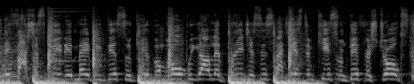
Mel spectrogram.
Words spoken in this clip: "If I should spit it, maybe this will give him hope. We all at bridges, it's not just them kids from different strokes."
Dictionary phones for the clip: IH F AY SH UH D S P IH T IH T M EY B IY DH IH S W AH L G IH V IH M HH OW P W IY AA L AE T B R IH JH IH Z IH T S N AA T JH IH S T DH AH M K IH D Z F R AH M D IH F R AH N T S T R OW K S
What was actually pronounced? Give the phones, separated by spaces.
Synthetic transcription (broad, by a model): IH F AY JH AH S B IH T IH T M EY B IY DH IH S W AH L G IH V IH M HH OW P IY AA L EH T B R IH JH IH Z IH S L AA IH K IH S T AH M K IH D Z F R AH M D IH F R AH N T S T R OW K S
